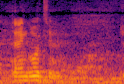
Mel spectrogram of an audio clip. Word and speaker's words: Dangote: Dangote.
